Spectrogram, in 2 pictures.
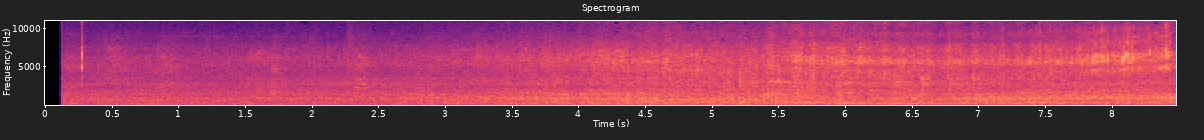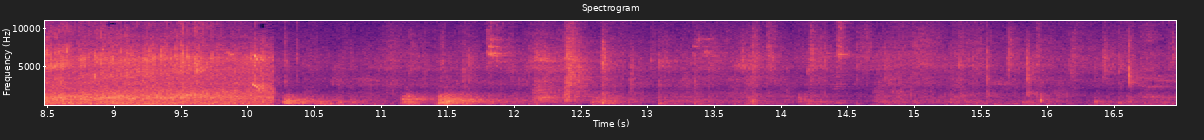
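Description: Loud rumble of a tram passing on the street, swelling to a peak about six seconds in. It cuts off sharply about ten seconds in, giving way to a much quieter indoor stretch with scattered knocks and shuffling.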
